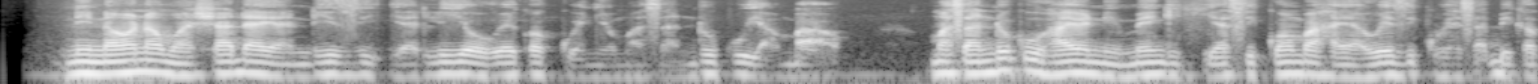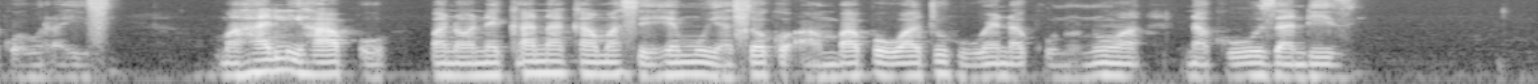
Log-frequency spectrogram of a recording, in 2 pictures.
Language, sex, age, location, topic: Swahili, male, 18-24, Nairobi, finance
